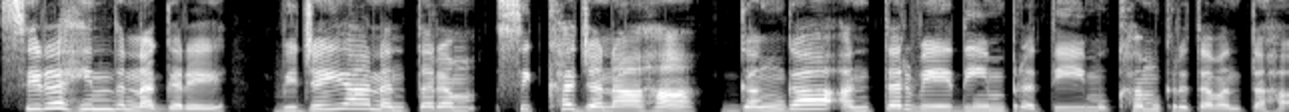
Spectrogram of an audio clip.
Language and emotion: Sanskrit, neutral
